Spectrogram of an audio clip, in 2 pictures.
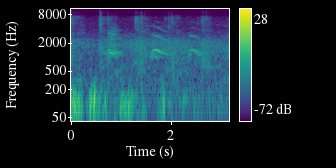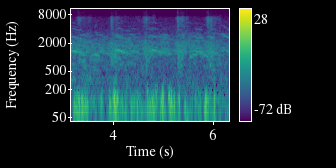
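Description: A bird calling over and over: a quick series of short honking calls, each bending in pitch, a few each second. Low rumbles come and go underneath.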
